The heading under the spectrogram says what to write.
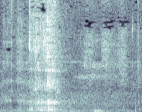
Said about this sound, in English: Anywho, so one sip of coffee. I can have a physical sip of coffee as I'm talking to you.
